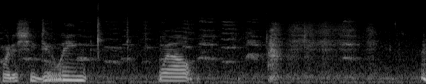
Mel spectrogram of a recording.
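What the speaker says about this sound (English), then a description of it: "It's one of my dogs playing with one of their new Christmas toys." High, tonal squeaks from a dog's new squeaky Christmas toy sound in short bursts, with a dog whimpering nearby; a person speaks briefly over them.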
